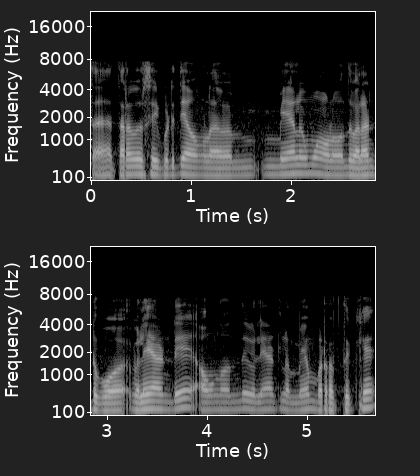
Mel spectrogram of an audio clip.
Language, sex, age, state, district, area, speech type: Tamil, male, 30-45, Tamil Nadu, Ariyalur, rural, spontaneous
